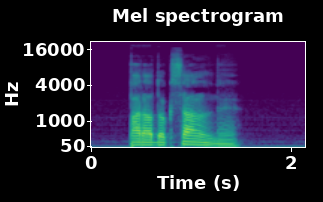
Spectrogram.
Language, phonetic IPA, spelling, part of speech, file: Polish, [ˌparadɔˈksalnɨ], paradoksalny, adjective, Pl-paradoksalny.ogg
